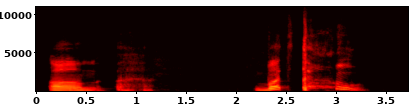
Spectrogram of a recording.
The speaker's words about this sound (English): That was a big cough. Came out of nowhere too.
